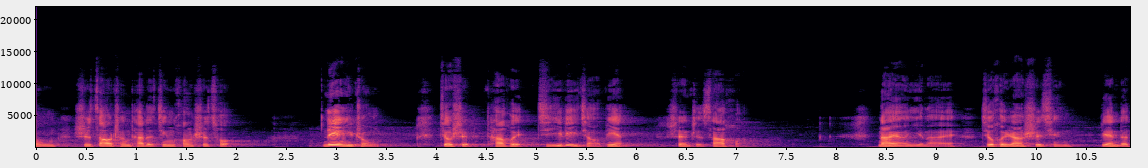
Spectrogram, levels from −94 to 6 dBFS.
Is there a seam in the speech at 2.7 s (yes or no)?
yes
